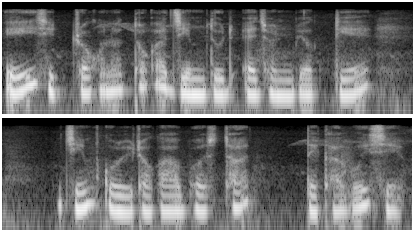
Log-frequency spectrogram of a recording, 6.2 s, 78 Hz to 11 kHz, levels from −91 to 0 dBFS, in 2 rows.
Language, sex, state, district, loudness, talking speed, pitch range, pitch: Assamese, female, Assam, Sonitpur, -17 LUFS, 125 wpm, 185-220 Hz, 195 Hz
